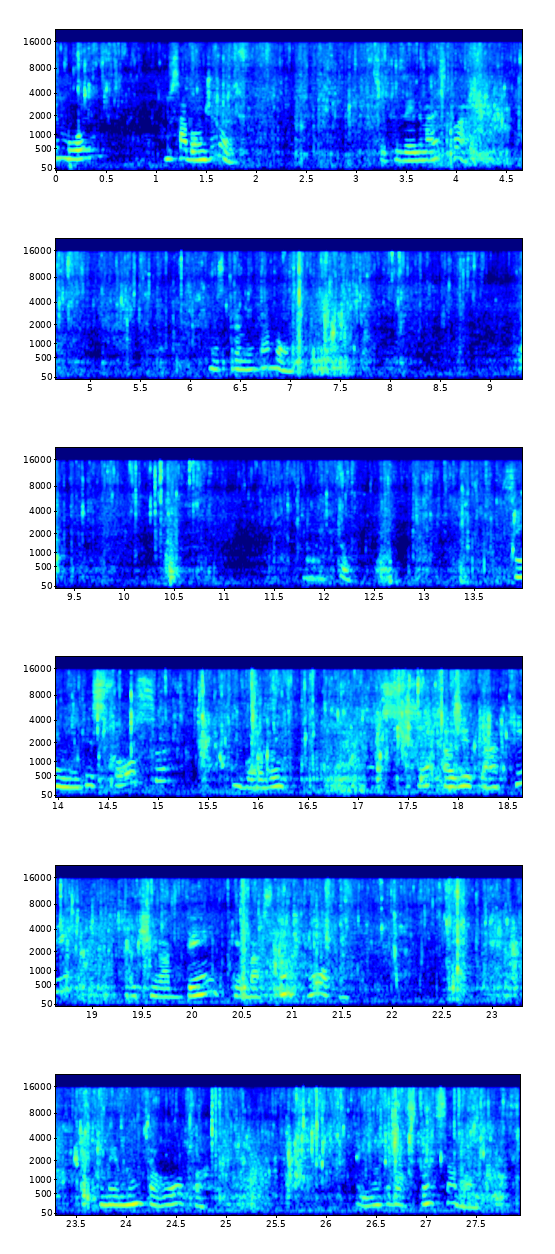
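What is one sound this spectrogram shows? Wet clothes squelch and slosh as they are scrubbed by hand in water.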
